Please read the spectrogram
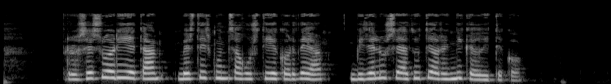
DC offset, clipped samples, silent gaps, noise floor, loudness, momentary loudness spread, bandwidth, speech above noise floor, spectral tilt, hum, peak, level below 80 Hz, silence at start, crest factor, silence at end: under 0.1%; under 0.1%; none; -61 dBFS; -22 LUFS; 10 LU; 11.5 kHz; 39 dB; -3 dB/octave; none; -6 dBFS; -64 dBFS; 0.05 s; 16 dB; 0.9 s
